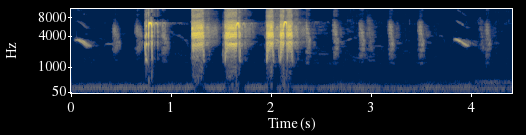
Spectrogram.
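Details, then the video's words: Black francolin delivering one harsh rasping phrase of four grating notes in about one second, with soft chips and a thin slurred whistle before and after, over a steady low hum. "Kale teetar ki khubsurat awaaz Kale teetar ki awaaz"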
